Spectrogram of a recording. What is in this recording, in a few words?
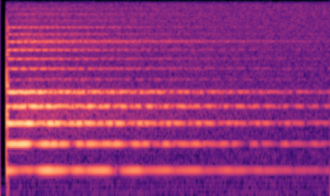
DING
